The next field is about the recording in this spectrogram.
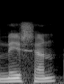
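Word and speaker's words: nation: ও এন সান হয় যেকোনো শব্দে টি আই ও এন থাকলে সান হবে অর্থাৎ টি এখানে স হিসেবে উচ্চারিত যেমন নেশান এন এ নে টি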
